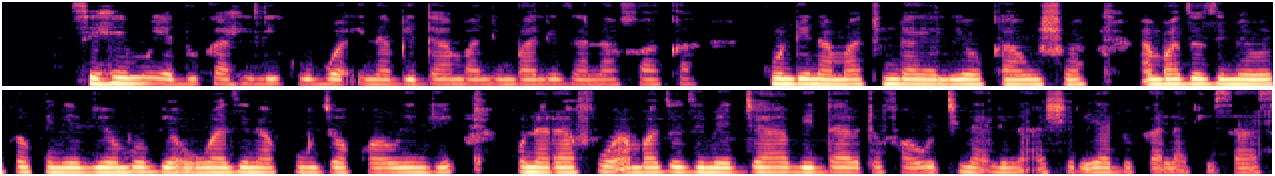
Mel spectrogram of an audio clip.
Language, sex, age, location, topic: Swahili, female, 25-35, Nairobi, finance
